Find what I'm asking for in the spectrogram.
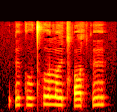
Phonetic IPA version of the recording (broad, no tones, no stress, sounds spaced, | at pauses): ʔ ʉ k u t̪ʰ u lˠ ʉ t͡sʼ ɔ t͡sʼ ʉ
